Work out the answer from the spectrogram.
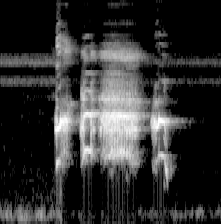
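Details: Red junglefowl crowing during a trapping session in which a decoy bird faces a young wild junglefowl: a short, loud, hoarse three-part crow, with a sharp opening note, a longer rasping middle and a clipped final note, against a faint steady insect hum.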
